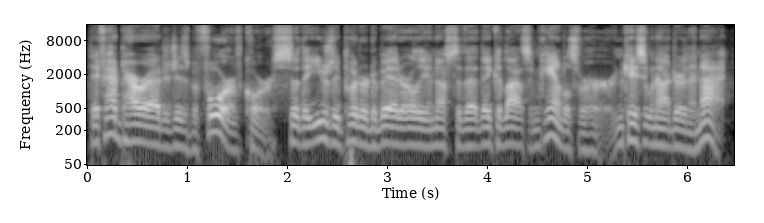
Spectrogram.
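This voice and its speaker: A man's voice: lowish voice, quick pace, close to an everyday voice. A man voicing a frank, proud, friendly female pony doctor with a folksy way of talking, in a story reading. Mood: frank, explaining.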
